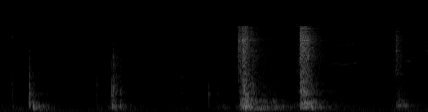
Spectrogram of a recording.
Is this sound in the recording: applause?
no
